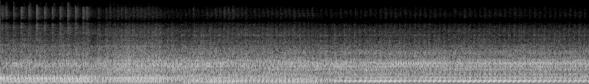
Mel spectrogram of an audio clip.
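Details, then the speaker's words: Riding lawnmower with Briggs & Stratton 22 hp V-twin, driving slowly in fifth gear before fuel line repair of a bad leak: loud but steady, even putter with no misses or knocks; runs fine and idles low. "all right it's not what i would call fast but it can idle pretty low"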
